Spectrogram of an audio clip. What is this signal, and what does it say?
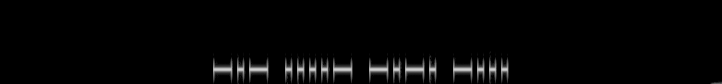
Morse code, heard as a keyed tone, about 20 wpm, 700 Hz. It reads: K4CB
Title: USA Call Signs - 4 Characters - 20wpm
